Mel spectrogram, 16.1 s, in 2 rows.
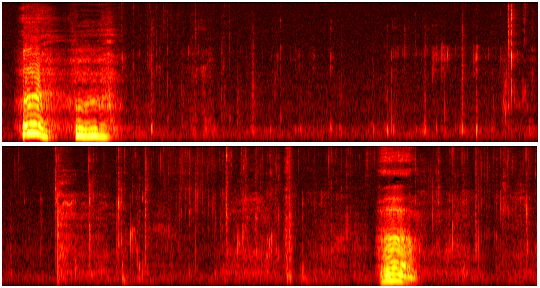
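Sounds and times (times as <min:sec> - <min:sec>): person chewing fried chicken: 0:01.7 - 0:16.0
crackle of chicken skin: 0:09.2 - 0:13.7, 0:14.3 - 0:16.0.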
